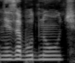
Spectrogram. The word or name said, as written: nezabudnúť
